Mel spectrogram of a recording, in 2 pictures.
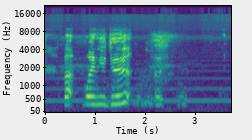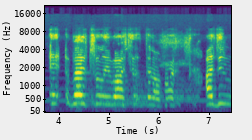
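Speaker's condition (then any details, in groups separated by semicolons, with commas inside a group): Cerebral palsy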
